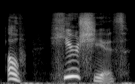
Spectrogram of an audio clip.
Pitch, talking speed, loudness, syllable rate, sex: 225 Hz, 175 wpm, -16 LUFS, 5.2 syllables/s, female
